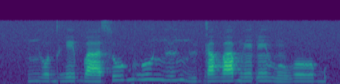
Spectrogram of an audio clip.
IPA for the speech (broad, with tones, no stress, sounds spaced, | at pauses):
ʎ o˩ dʱ e˩˧ b a˩ s u˧˥ ɡʱ u˥ ʎ ʉ˧˥ ʎ ʉ˩˧ ɡ a˧ v a˧˥ b ẽ˧ ɗ ẽ˧ v ũ˩ w o˧ b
